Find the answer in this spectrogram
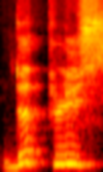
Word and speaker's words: de plus: De plus. Dessa vez você vai pronunciar o S no final, no sentido de mais, ok?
